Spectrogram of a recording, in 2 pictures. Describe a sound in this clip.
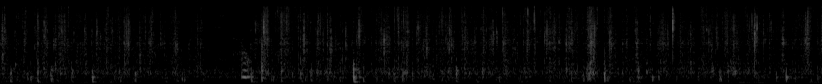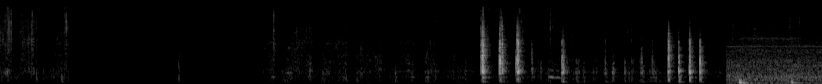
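Cards rustle and slide softly as they are shuffled.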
